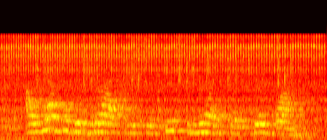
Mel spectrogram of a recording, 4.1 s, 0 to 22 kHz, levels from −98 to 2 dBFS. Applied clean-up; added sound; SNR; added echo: none; Bicycle; 1 dB; reverberation time 1.0 s.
